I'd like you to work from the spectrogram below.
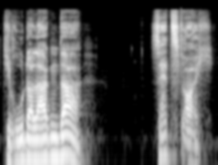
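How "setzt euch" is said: much softer hushed command; low voice. Acted. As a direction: say it softly so no one hears. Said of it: "gebot ich mit leiser Stimme". (mit leiser Stimme gebieten)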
